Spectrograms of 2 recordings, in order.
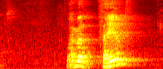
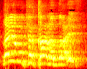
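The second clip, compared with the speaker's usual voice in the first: raised, higher voice saying it bluntly; mock blunt shout; 8 semitones higher than usual. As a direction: bark out the blunt verdict. Teacher contrasts blunt scholars. (صيحة حادة ساخرة)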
